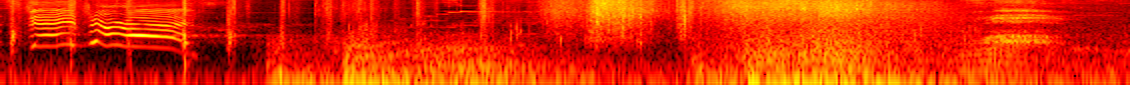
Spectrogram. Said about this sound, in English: Oh, great. It's a cotton candy thunderstorm.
